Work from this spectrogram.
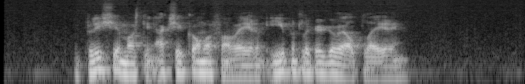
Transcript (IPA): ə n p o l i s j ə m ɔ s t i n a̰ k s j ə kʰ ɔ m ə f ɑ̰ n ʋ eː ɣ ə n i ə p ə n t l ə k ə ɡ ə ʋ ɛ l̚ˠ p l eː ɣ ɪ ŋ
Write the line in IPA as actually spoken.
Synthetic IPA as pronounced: ə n p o l i s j ə m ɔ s t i n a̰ k s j ə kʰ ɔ m ə f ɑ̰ n ʋ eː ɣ ə n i ə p ə n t l ə k ə ɡ ə ʋ ɛ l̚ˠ p l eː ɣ ɪ ŋ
